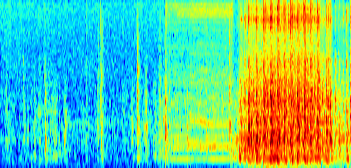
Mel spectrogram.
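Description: Electric sewing machine stitching through thick, dense fur fabric at the puppet's ear. A few light handling clicks come first. A steady motor hum starts about three seconds in, and from about five seconds in the machine runs fast and loud, stitching.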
